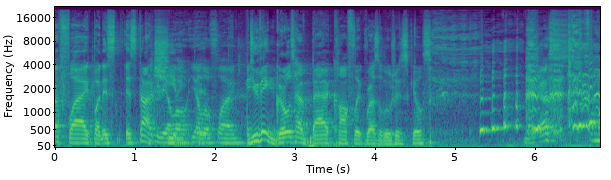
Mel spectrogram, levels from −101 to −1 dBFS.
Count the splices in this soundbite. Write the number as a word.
one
